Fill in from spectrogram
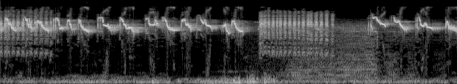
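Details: A wingko-type cinereous tit provoked to fight in song by a white-eye: a quick string of high, curling whistles, a pulsing harsh buzz, then more rising whistled notes.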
